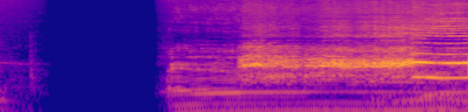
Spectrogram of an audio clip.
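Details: Elephant vocalizing: after a brief sound and a silent gap, a deep rumble grows into a loud, harsh roar. The roar becomes tonal and brassy toward the end, with clear overtones.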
